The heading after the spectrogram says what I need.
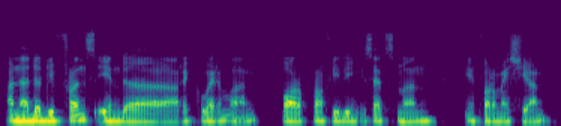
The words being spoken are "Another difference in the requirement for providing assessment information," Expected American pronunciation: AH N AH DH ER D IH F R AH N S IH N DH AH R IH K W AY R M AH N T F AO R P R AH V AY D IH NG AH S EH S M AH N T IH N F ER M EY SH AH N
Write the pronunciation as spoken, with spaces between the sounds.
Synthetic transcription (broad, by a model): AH N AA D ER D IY F R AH N S IH N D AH R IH K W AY R M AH N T F AO R P R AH F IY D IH NG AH S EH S M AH N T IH N F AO M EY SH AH N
